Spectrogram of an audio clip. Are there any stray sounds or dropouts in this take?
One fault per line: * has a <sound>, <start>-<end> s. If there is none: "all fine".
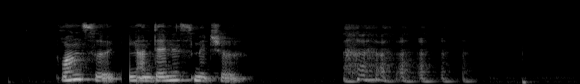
* has a dropout, 1.2-1.3 s
* has a laugh, 3.4-4.8 s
